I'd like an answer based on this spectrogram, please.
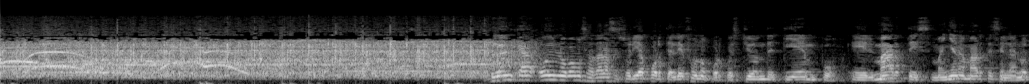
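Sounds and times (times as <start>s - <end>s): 
applause: 0.0s - 5.4s
speech: 4.9s - 10.2s.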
